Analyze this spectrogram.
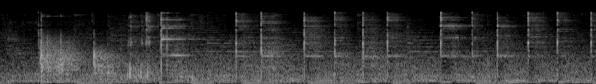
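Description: Kitchen utensil sounds: a short scrape on a wooden cutting board, then a run of light clinks and taps against a bowl, about two a second, each with a brief ring.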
